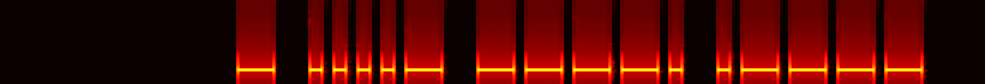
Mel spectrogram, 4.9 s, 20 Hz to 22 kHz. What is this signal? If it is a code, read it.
Morse code, heard as a keyed tone, about 20 wpm, 700 Hz. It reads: T491
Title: Numbers - Contest Style - 4-Digit 20wpm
